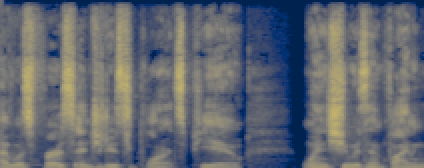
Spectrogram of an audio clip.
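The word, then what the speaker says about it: Pugh: first introduced to Florence Pew when she was in fighting with my family I thought her last name was pug for some reason because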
